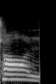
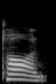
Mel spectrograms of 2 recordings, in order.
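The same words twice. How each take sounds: The two takes are said the same way.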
